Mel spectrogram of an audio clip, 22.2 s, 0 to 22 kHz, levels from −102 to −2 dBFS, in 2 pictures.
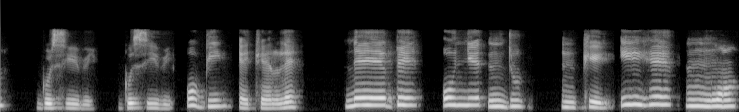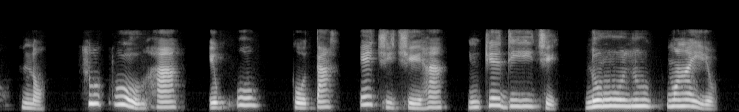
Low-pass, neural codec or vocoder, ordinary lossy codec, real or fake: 7.2 kHz; autoencoder, 22.05 kHz, a latent of 192 numbers a frame, VITS, trained on one speaker; AAC, 48 kbps; fake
